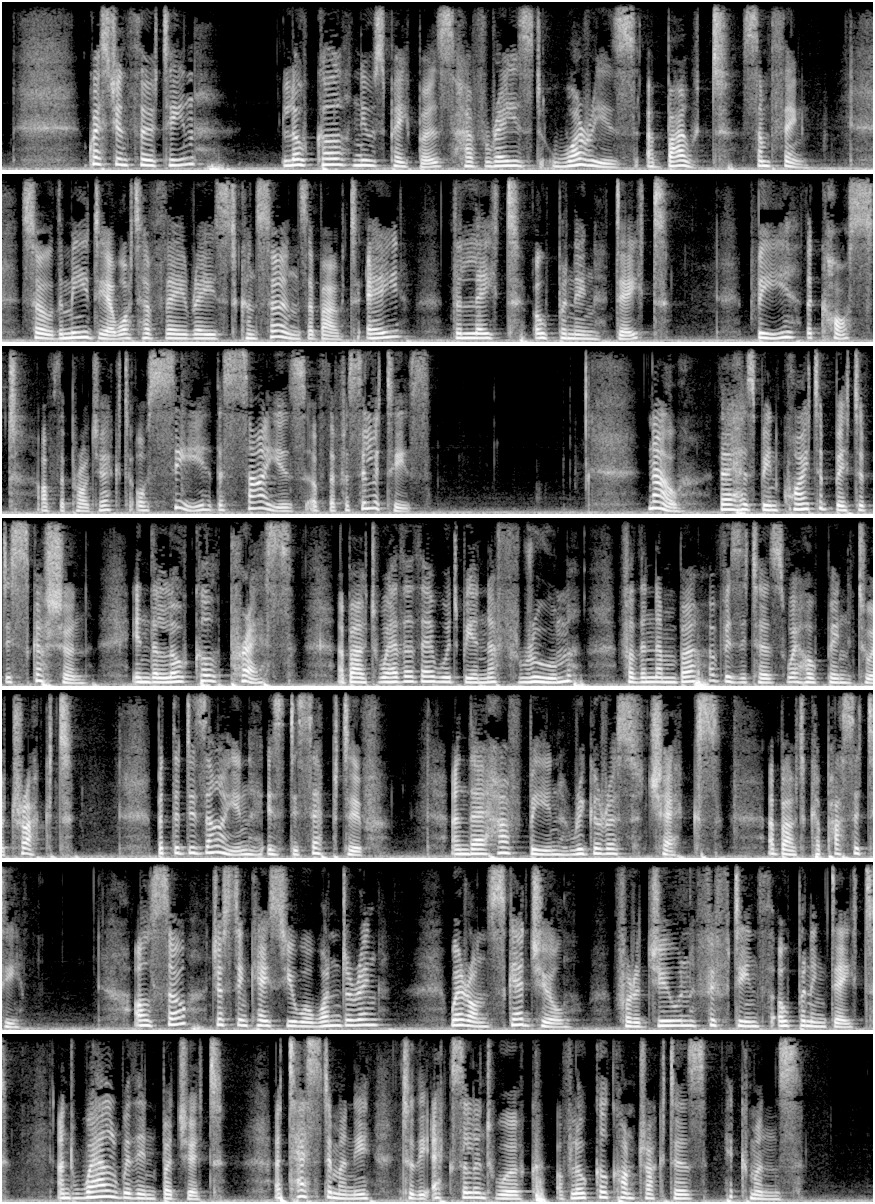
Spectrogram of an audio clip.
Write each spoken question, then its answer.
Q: Local newspapers have raised worries about something.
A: So that is it, answer C.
